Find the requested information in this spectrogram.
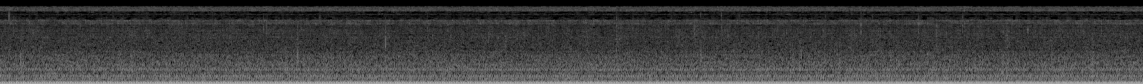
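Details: Steady low humming drone with fast even pulsing: an aerosol nebulizer running continuously, with faint rain in the background.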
